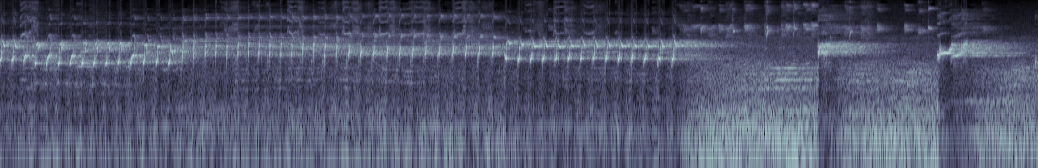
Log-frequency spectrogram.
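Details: Lovebirds (fighter type) in a long trilling 'ngekek' song used as a master recording to train young lovebirds: a fast, high chattering trill of about four notes a second runs for seven seconds, then sharp high whistles.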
